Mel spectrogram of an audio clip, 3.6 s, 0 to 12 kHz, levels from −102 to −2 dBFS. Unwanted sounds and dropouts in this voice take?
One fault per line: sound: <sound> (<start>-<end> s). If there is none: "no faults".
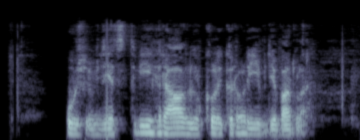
no faults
